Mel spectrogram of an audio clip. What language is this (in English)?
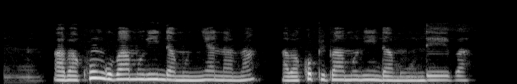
Ganda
